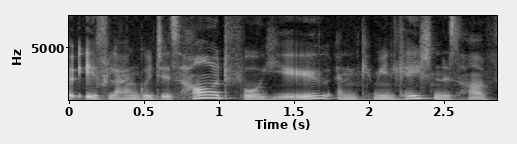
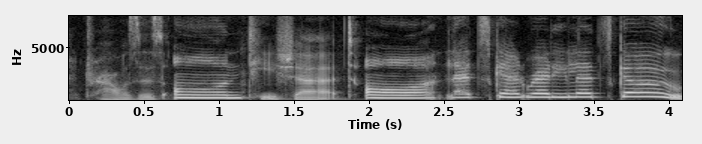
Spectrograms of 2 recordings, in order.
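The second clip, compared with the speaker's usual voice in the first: put-on high, slow sing-song for a toddler; therapist voice; 9 semitones higher, 3 dB louder, much slower than usual. Shown as a demonstration. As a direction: coax a small child brightly through dressing. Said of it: "I can't turn off my therapist voice".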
